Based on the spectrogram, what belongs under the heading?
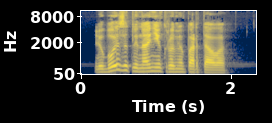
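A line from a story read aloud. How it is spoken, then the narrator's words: Amused snort. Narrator (Russian): хмыкнул Гуга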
